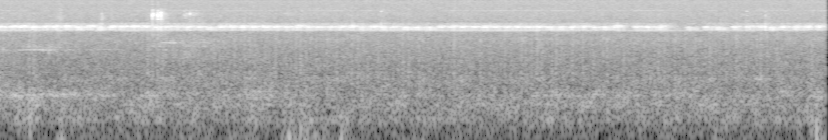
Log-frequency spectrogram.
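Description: Near silence: room tone with a faint, steady high-pitched whine throughout and a couple of soft knocks about three seconds in.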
